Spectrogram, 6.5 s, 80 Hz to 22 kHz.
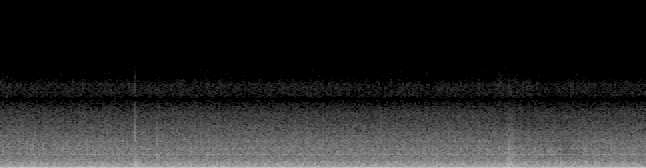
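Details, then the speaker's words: High-mileage 21-year-old 1999-2006 Chevy Silverado/GMC Sierra 1500 (GMT800) V8 just fitted with used long-tube headers: deep, even burble with a steady low rumble, no misses or ticks; normal healthy idle. "This thing sounds good. Yeah, I am a fan. Yep. I am a fan. It sounds great. Totally worth it."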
